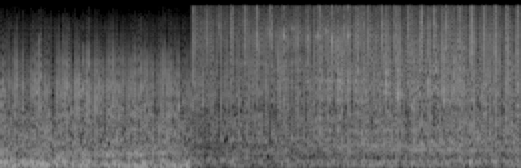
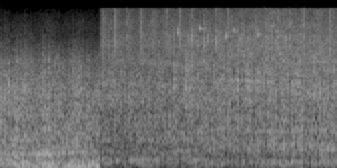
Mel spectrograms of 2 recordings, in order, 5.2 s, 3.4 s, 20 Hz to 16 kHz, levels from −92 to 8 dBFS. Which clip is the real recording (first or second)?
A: second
